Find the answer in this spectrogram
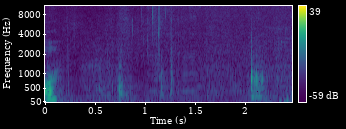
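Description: Faint, intermittent buzzing of a flying insect.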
